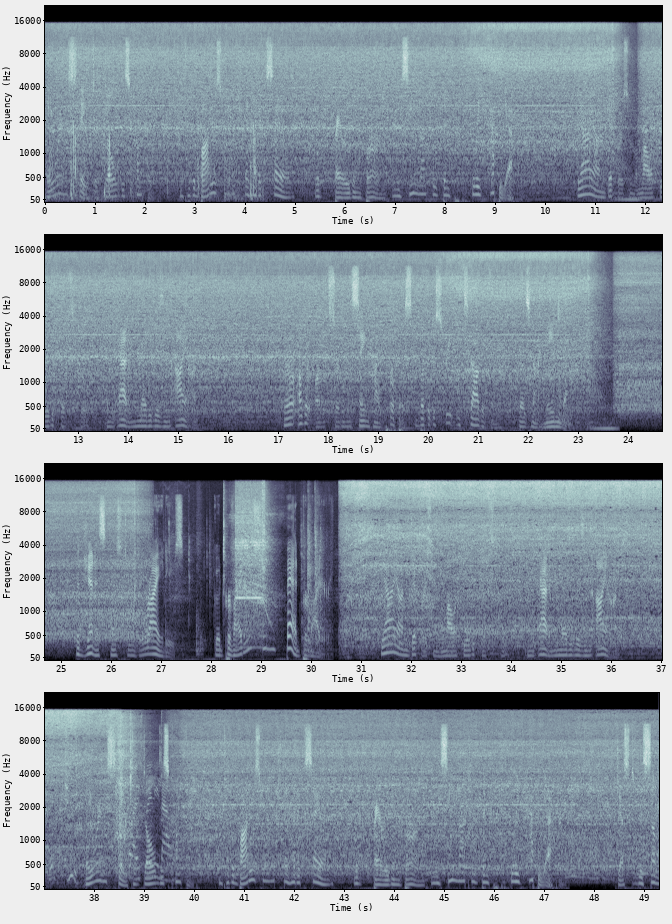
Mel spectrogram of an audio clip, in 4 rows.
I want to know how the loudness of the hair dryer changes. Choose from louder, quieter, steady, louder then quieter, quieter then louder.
steady.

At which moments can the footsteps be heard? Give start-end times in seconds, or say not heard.
0.0-4.5.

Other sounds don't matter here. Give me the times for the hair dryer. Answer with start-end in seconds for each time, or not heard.
0.0-49.2.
